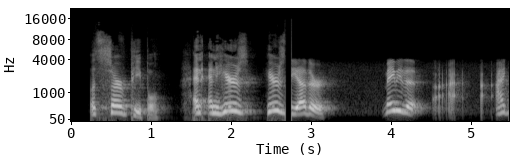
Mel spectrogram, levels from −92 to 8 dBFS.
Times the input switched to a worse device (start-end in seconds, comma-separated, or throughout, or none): 2.68-5.48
